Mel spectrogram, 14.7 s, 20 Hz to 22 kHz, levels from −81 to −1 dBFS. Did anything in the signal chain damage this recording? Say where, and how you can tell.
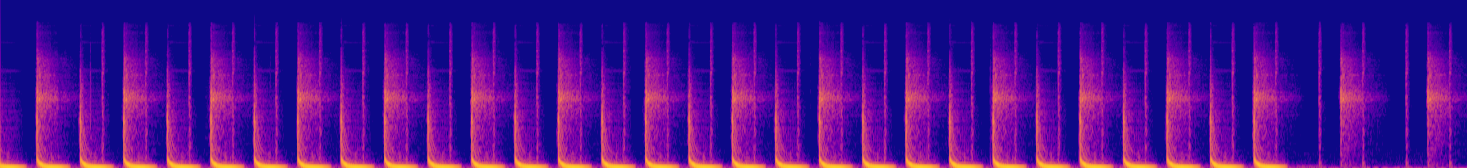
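No, nothing along the chain from capture to playback left an audible mark on this audio.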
